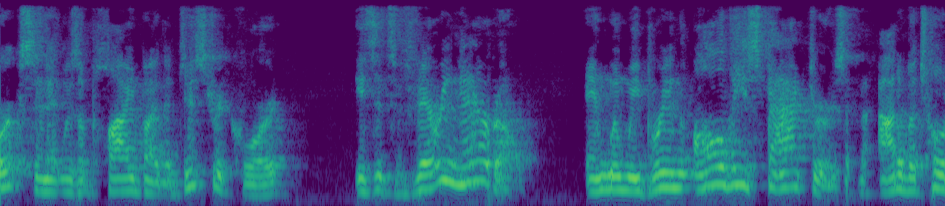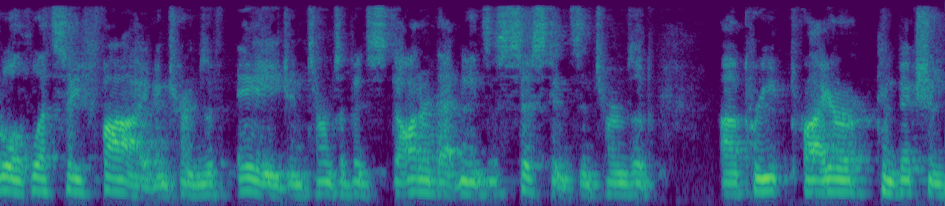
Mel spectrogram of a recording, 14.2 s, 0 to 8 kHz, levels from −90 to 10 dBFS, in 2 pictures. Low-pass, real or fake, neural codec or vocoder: 7.2 kHz; fake; vocoder, 44.1 kHz, 128 mel bands, Pupu-Vocoder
